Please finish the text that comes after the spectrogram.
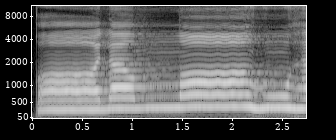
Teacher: Qala Allah, hukum tajwidnya adalah mad tabi'i muqaddar, sebab lam berharokat fathah panjang. Cara membacanya, lam dipanjangkan 2 harokat saja.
